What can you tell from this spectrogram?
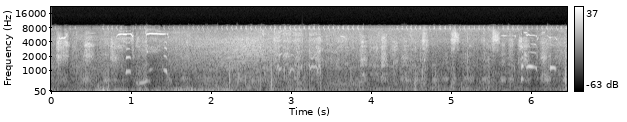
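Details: Puppies in a stampede give brief, high, thin squeals and whimpers, several overlapping, amid loud rustling and scuffling noise throughout.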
